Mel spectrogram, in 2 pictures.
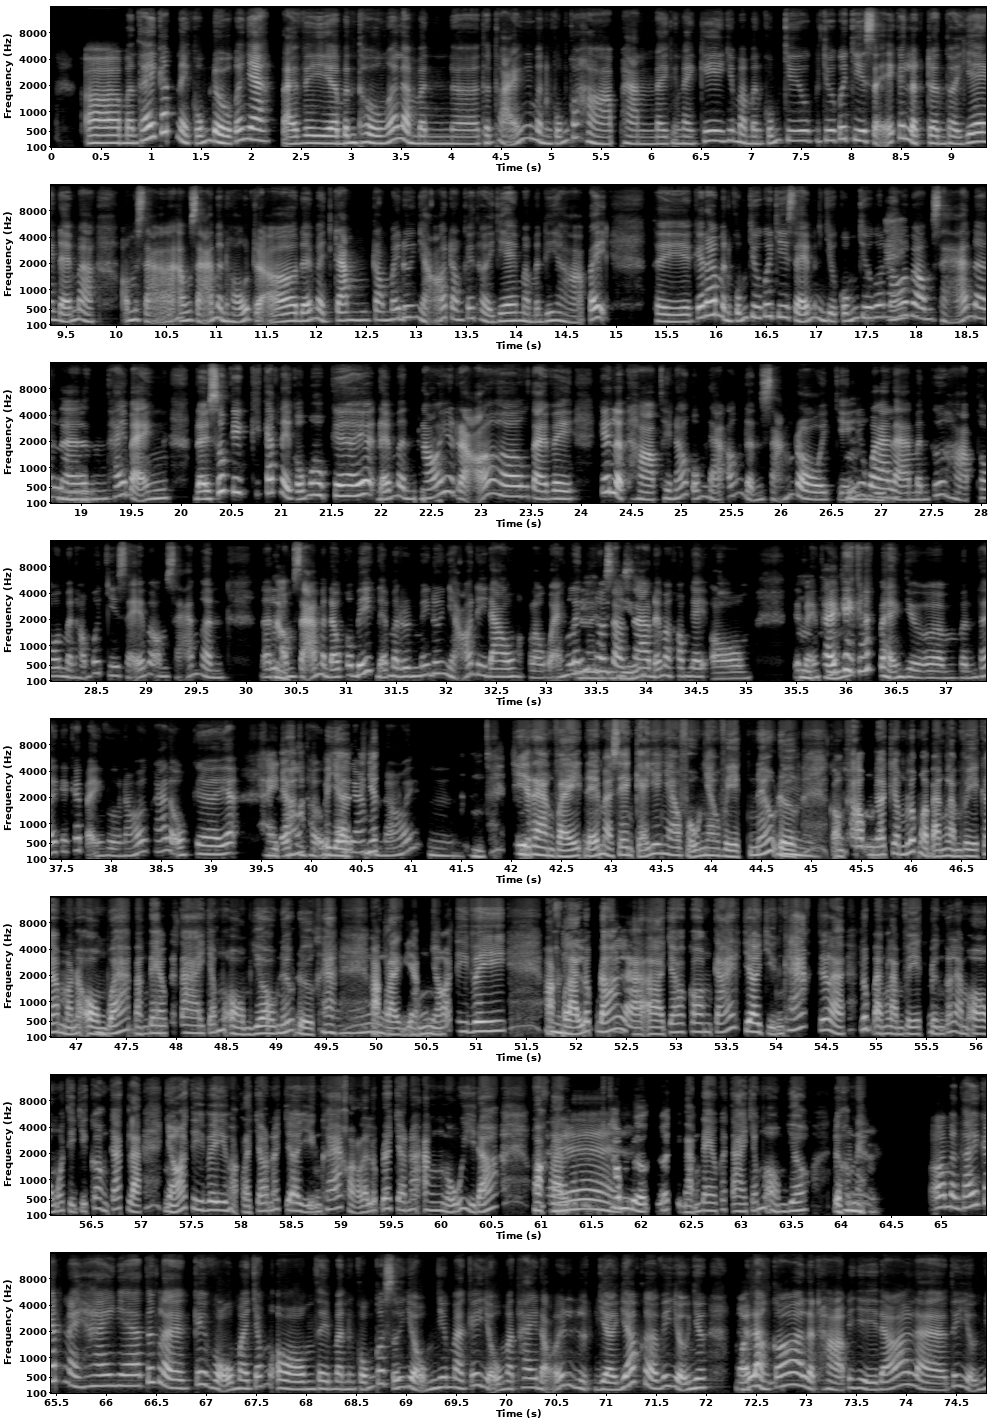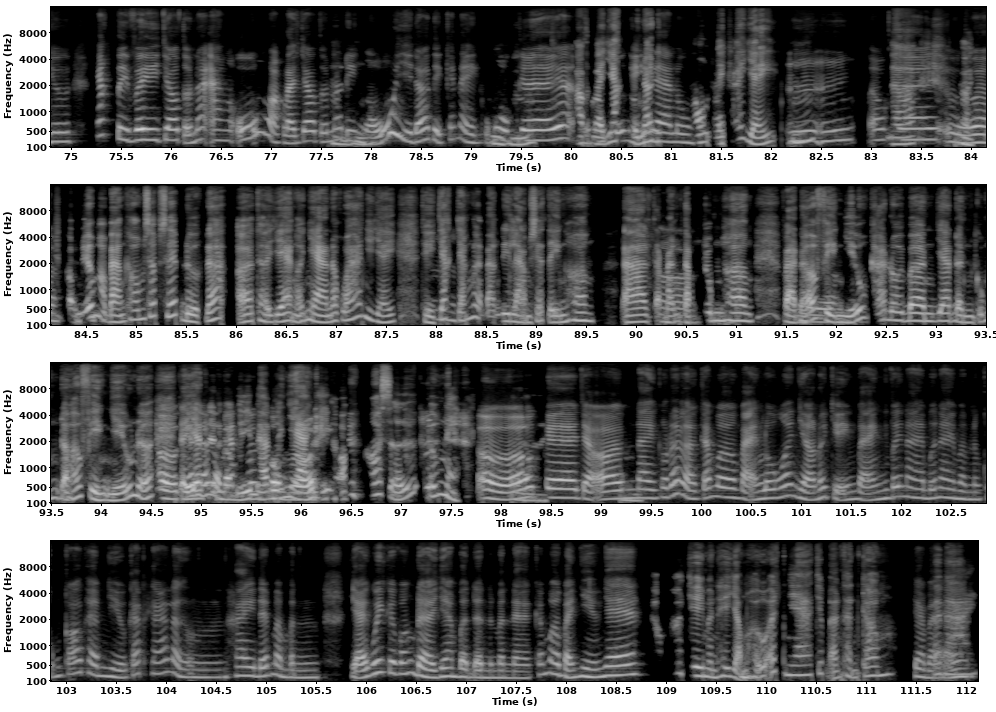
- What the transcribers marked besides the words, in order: laughing while speaking: "cái cách"; "một" said as "ưn"; tapping; laughing while speaking: "rồi"; chuckle
- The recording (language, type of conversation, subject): Vietnamese, advice, Làm sao thiết lập ranh giới làm việc khi ở nhà cùng gia đình mà không bị gián đoạn?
